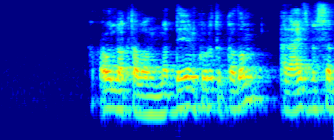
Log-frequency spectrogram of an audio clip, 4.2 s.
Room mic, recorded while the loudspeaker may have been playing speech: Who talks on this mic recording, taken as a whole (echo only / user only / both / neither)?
user only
